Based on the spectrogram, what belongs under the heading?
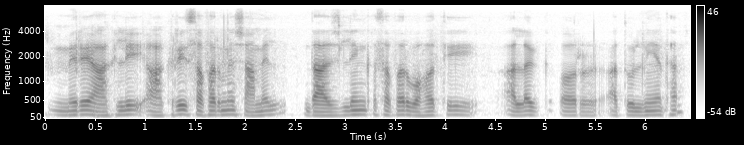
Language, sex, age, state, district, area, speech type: Hindi, male, 18-30, Madhya Pradesh, Bhopal, urban, spontaneous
